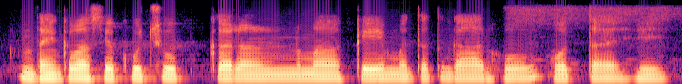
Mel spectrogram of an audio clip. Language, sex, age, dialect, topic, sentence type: Magahi, male, 18-24, Central/Standard, agriculture, question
